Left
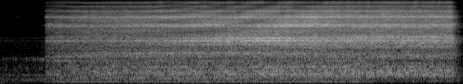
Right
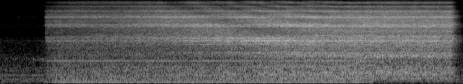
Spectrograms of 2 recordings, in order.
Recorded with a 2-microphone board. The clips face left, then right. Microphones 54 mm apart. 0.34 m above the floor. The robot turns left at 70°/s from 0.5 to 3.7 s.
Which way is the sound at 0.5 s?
135° left.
